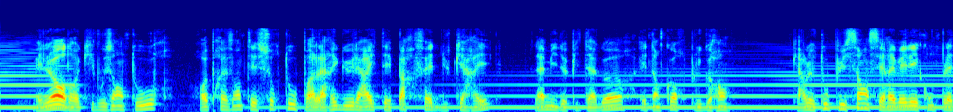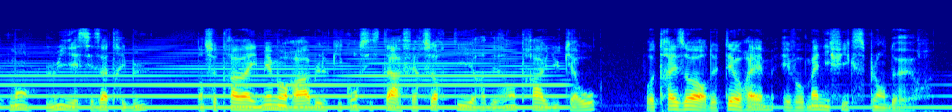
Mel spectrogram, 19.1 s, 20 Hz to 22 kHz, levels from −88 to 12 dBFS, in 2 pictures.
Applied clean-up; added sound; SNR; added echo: none; Wind instrument, woodwind instrument; 11 dB; none.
